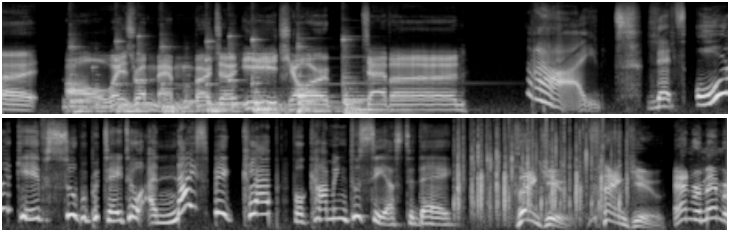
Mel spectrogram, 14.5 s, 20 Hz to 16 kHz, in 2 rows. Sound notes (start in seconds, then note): 11.8 applauding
